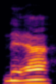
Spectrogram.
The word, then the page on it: neha: Apatani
